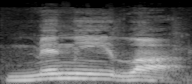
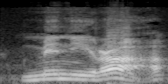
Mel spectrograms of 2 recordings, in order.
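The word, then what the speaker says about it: Minilla: And secondly, the Japanese pronunciation of his name is Minira. And thirdly, the traditional pronunciation of his name, Manila, is terrible.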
